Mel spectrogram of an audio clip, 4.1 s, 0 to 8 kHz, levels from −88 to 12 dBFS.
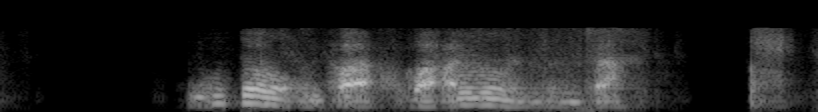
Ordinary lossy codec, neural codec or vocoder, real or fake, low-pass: AAC, 16 kbps; codec, 16 kHz, 0.5 kbps, FreqCodec, smaller model; fake; 7.2 kHz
